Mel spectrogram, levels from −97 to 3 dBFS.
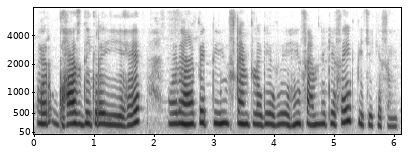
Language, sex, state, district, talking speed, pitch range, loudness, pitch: Hindi, female, Punjab, Pathankot, 195 wpm, 235-260 Hz, -18 LUFS, 250 Hz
